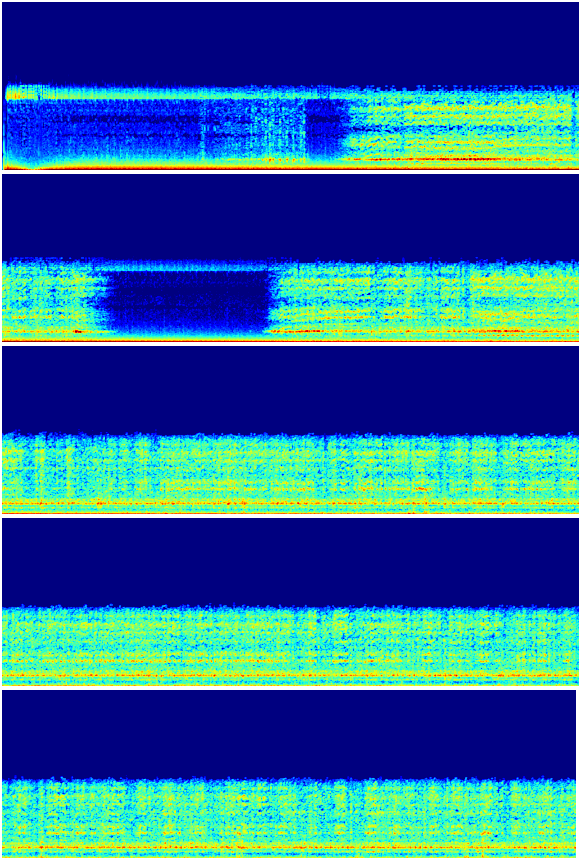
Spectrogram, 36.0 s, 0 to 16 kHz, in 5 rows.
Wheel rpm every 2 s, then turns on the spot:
0, 20, 120, 160, 10, 100, 160, 160, 160, 160, 160, 160, 160, 160, 160, 160, 160, 160.
2-4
